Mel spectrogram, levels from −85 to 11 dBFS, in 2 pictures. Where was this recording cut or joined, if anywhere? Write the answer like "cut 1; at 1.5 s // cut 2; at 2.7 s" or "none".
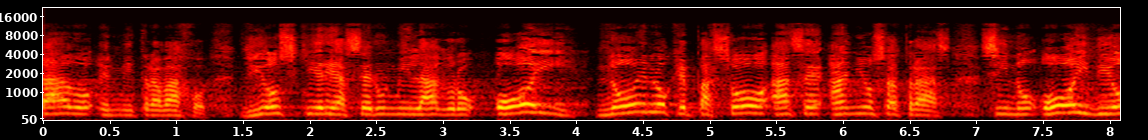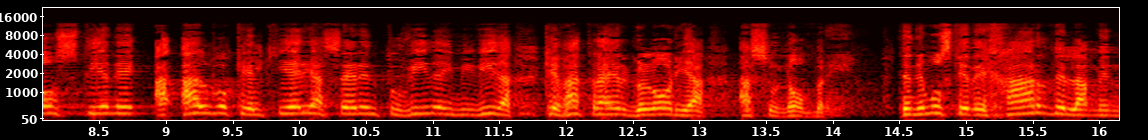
cut 1; at 4.1 s // cut 2; at 14.4 s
